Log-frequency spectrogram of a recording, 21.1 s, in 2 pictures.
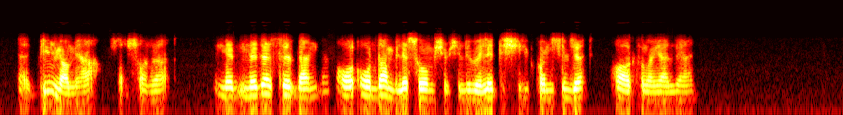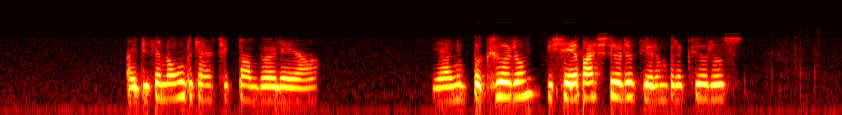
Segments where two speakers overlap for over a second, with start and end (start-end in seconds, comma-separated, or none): none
